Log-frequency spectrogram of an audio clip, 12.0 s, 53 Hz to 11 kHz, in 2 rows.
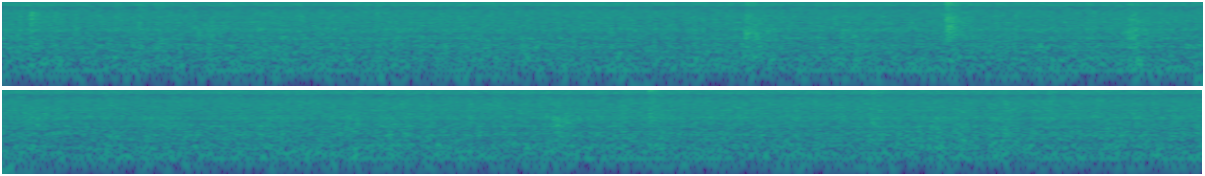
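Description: Indesit IDC8T3 8 kg condenser tumble dryer running mid-cycle: a steady low rumble and hum, with a few faint light clicks scattered through it.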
